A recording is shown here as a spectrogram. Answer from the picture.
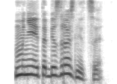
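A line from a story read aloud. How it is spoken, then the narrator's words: Snorting. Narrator (Russian): фыркнул Норфолк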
